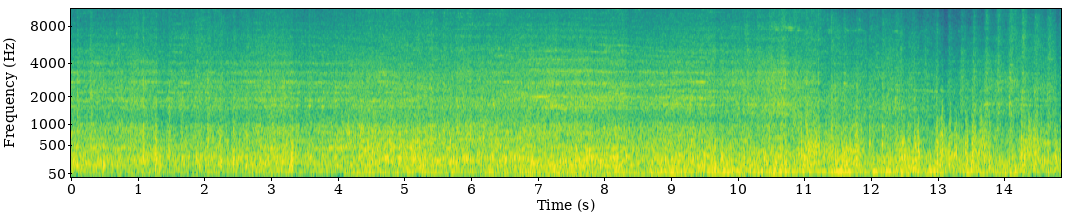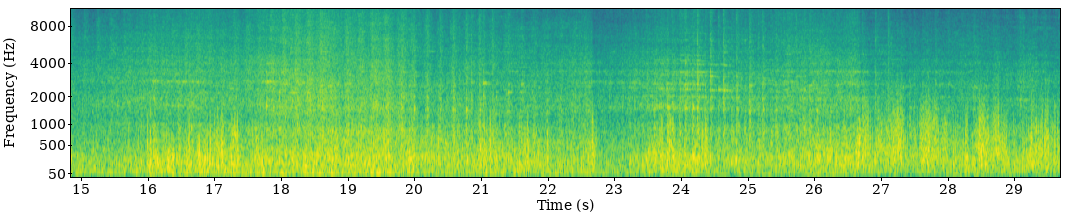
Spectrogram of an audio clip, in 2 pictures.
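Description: Freight cars of a long train (covered hoppers and center beam flat cars) rolling past: a steady rumble and clatter of steel wheels on the rails. The level dips briefly twice, and sharper knocks come near the end.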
